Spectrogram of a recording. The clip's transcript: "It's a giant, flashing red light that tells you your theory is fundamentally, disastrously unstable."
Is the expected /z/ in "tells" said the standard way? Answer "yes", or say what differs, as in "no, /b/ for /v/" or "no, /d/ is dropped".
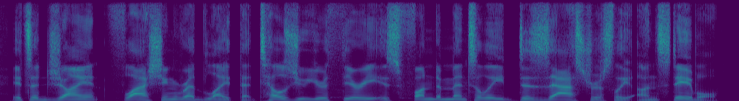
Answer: yes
